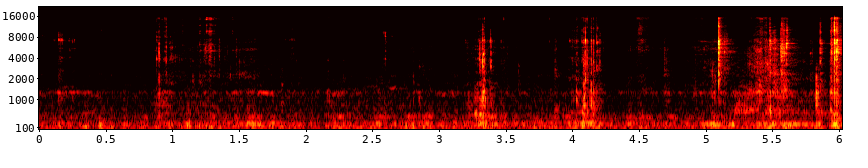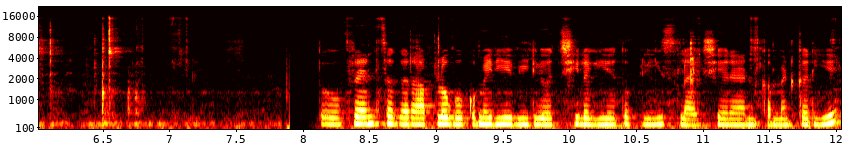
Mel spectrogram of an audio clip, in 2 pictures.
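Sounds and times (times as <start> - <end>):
brittle pieces clicking: 2.5 - 4.3.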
